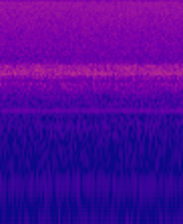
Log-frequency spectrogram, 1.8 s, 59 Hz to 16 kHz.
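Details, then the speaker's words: Realistic TRC1012 UK CB27/81 FM CB handheld (1994), own set after first alignment, rather deaf: 3 microvolt test signal barely rises above steady hiss with faint buried tones, weak received signal with noise, receiver insensitive; no service manual to improve it. "that's 3 microvolts you're hearing."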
